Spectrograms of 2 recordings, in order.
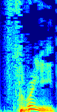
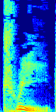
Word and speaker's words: three: 据说有人发三那个 three, T-H-R-E-E, 发不出来就会发成 tree, tree。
